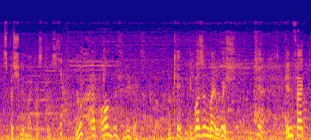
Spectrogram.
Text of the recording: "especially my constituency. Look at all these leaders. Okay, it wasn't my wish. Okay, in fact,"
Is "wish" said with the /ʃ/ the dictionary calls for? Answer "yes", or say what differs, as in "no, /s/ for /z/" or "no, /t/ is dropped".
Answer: yes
